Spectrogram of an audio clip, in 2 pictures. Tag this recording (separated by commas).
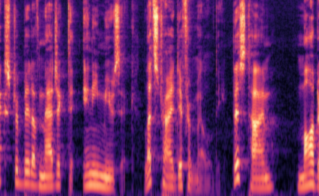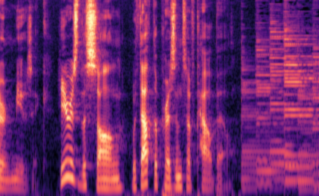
inside a small room, Harpsichord, Speech, Music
